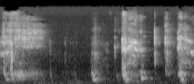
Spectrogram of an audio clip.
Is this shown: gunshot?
no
